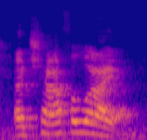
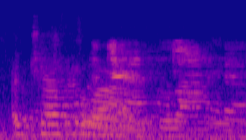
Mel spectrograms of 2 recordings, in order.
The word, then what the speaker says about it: Atchafalaya: Again, Atchafalaya. Atchafalaya.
